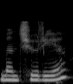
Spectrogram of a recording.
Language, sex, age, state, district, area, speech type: Telugu, female, 30-45, Telangana, Hanamkonda, urban, spontaneous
